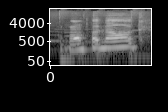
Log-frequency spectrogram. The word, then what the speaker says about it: Wampanoag: So going back, you are all four heading into the direction of the Native American tribe of Wampanoag. Yeah. Yes, you've got the pronunciation.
